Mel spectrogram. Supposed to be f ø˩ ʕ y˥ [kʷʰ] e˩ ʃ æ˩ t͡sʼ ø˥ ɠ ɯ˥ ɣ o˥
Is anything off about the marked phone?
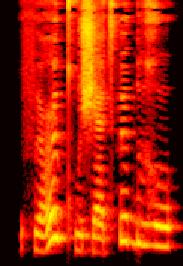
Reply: no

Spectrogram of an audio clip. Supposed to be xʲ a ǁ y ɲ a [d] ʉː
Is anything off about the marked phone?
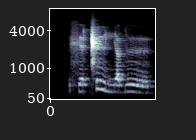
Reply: no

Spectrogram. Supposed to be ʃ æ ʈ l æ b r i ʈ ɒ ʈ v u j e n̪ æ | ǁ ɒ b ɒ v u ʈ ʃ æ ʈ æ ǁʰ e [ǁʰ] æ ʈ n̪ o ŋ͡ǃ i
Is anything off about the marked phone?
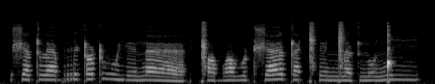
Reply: yes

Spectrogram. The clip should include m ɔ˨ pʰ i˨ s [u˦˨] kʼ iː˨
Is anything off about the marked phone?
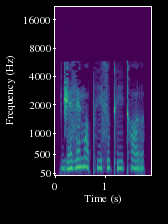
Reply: yes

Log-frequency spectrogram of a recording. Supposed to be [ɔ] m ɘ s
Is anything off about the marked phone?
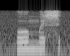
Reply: yes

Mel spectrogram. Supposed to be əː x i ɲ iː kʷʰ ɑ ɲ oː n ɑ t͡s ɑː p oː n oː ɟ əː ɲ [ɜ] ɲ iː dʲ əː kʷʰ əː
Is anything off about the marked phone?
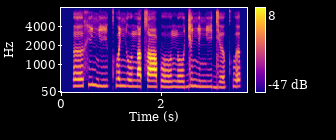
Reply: no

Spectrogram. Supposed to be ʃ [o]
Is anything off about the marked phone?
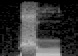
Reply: yes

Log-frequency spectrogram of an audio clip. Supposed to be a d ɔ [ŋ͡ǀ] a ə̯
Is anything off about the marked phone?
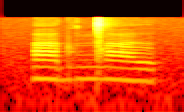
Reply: no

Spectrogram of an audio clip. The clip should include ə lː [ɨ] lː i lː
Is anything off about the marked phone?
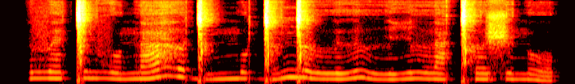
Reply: no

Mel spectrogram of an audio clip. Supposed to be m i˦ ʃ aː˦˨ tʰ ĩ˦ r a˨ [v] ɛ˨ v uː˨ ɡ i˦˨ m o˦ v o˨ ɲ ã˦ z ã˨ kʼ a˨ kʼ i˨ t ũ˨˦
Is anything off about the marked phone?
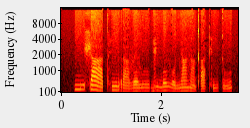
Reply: no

